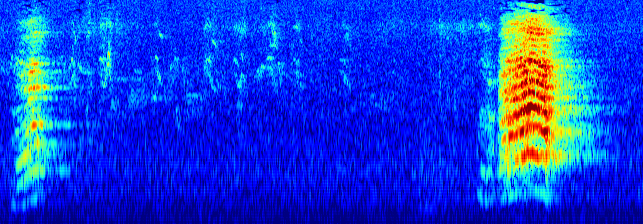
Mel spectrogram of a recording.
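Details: A pet bird kept in a neighbourhood home giving its loud morning kwaak calls: two harsh, raspy squawks, a short one at the start and a longer, louder one near the end, with quiet between.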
